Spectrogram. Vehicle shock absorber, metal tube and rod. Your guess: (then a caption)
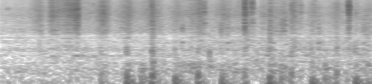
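Worn. A worn shock absorber from the front suspension of a GAZ Gazelle van is worked by hand, and its metal outer tube and inner rod knock against each other. The result is a series of dull, low thuds with short, bright rattling edges. This faulty internal knock is often mistaken for worn kingpins, and replacing the kingpins did not cure it.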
